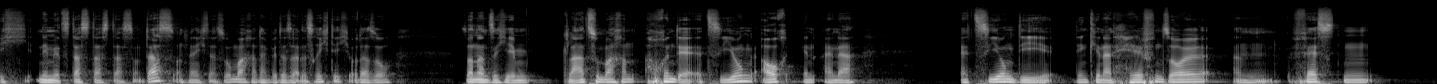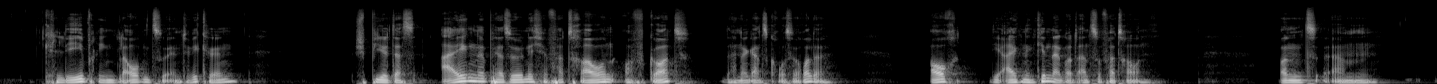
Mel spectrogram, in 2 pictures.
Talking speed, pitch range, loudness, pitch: 130 wpm, 95-115 Hz, -22 LUFS, 105 Hz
